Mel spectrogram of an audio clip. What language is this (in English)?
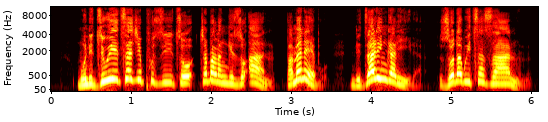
Nyanja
